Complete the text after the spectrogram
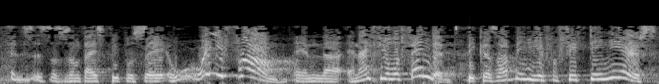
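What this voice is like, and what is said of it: Slight foreign accent. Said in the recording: “I have a little accent probably”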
